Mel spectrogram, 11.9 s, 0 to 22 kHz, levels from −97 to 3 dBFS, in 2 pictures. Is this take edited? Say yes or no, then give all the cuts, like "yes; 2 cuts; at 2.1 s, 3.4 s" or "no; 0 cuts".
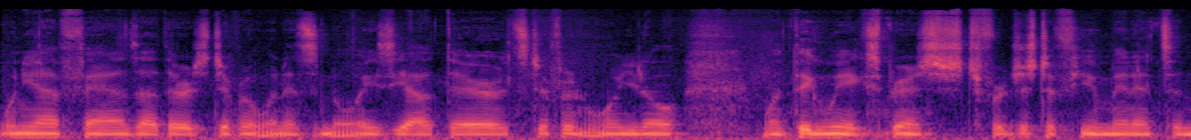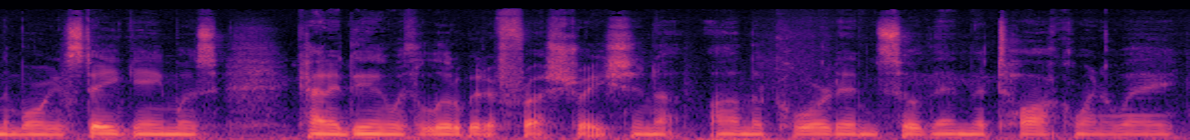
no; 0 cuts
